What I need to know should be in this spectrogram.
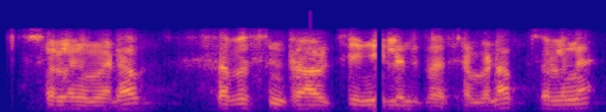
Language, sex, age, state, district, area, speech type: Tamil, male, 45-60, Tamil Nadu, Viluppuram, rural, conversation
